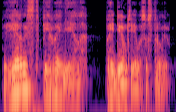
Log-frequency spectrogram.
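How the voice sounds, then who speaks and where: An actor playing a wry, obliging innkeeper who is a confidant, in theatrical radio drama style. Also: male voice, low-pitched, lively intonation, a little slow, darkish tone, slightly rough, exaggerated voice. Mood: wry, reassuring.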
